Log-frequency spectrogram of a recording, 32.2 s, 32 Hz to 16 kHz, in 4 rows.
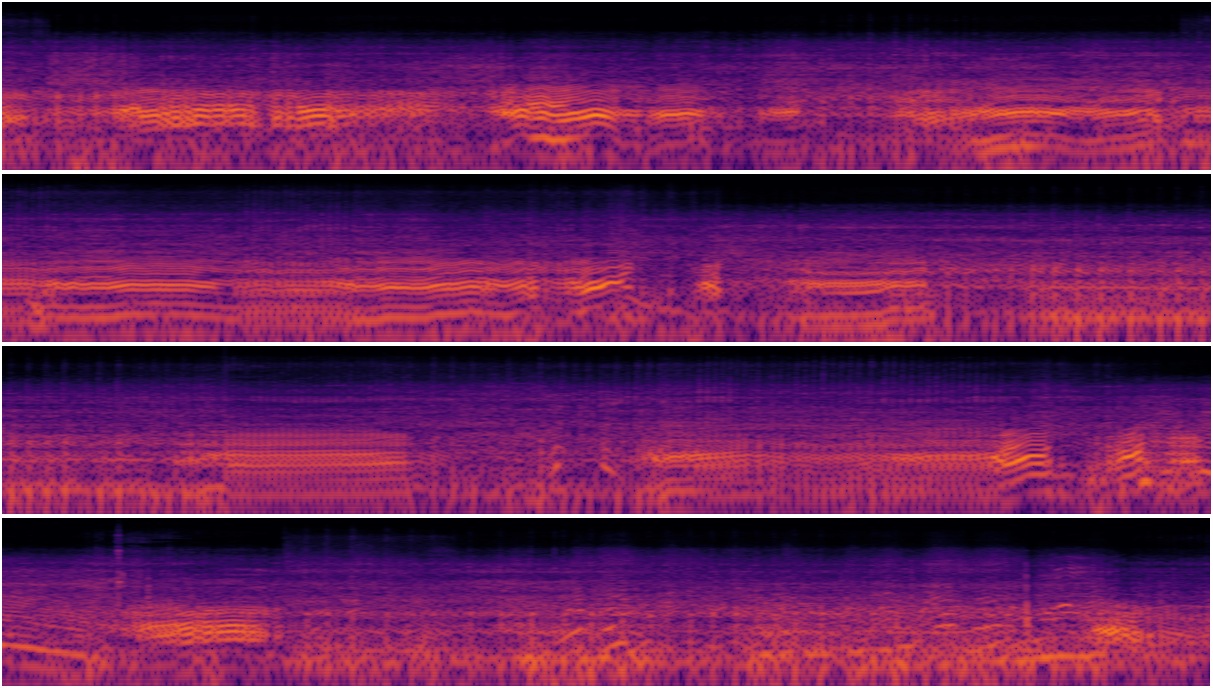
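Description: A KTM 300 EXC two-stroke single-cylinder enduro motorcycle engine, revving up and down repeatedly as the bike is ridden slowly along a twisty forest trail. There are a few brief drops in engine note between bursts of throttle.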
